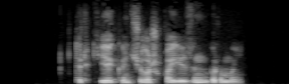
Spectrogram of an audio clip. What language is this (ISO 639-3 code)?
tat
